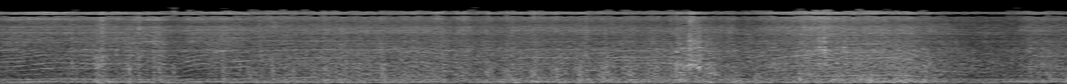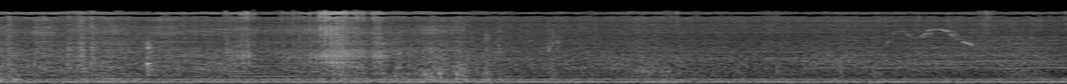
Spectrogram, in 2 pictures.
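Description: Jeep engines running with a steady drone while a red Jeep Wrangler is pulled up a rock ledge on a line from a white Jeep Wrangler Rubicon, getting louder for a few seconds near the middle.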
